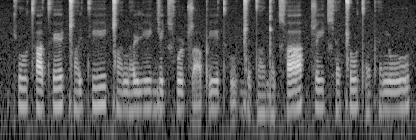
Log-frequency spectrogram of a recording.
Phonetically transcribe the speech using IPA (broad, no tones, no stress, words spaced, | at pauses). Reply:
cʰuːtʰatʰɪː ǁa̤jtʰiː ǁa̤na̤y̯jiːɟɪ t͡ɕʰuʈ͡ʂa̰ pʼiːtʰṵ ɡ͡ǁɪt̪a̤ ɖa̤t͡ɕʰa | ʈ͡ʂiːt͡ɕʰɛ̤ǁu tʼɛ̤pʰɛ̤nuː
